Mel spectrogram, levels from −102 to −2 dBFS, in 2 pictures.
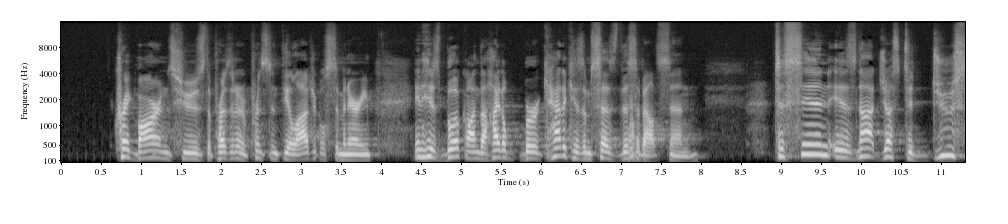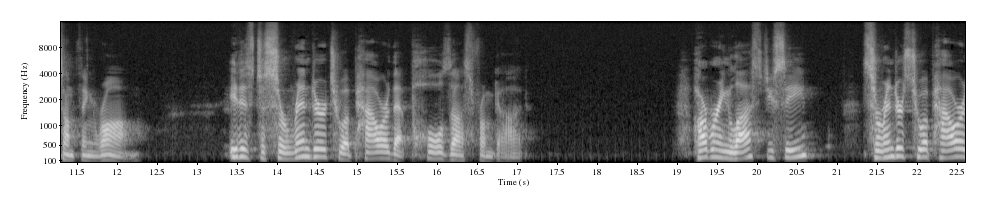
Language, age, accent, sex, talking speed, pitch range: English, 40-59, American, male, 130 wpm, 155-205 Hz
